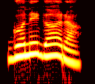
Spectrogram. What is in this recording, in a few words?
"ಗೊನೆಗಾರ", Kannada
